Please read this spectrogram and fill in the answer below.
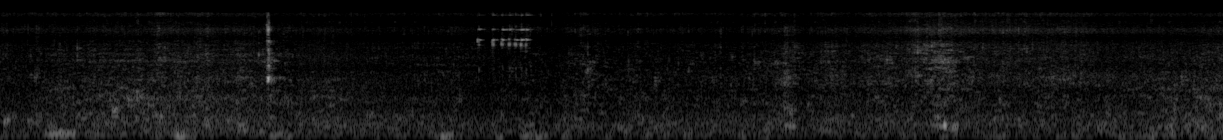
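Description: Sea water sloshing and splashing against concrete seawall blocks, a steady wash with a few faint knocks.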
